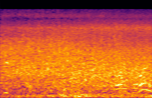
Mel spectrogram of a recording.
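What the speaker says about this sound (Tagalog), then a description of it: "Tapos dito, ilog na naman ulit." River water flowing in a steady, close rushing wash that continues without break, with faint voices partly mixed in.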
